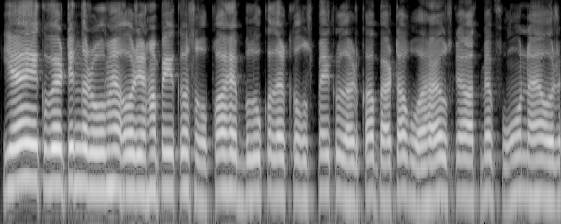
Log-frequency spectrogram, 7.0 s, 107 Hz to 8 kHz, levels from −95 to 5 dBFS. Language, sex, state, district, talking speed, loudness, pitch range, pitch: Hindi, female, Punjab, Pathankot, 230 wpm, -15 LUFS, 180-210 Hz, 195 Hz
